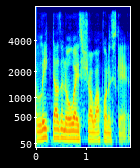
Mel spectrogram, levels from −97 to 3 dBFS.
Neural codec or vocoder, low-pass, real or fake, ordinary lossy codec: autoencoder, 48 kHz, 128 numbers a frame, DAC-VAE, trained on Japanese speech; 7.2 kHz; fake; Opus, 64 kbps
